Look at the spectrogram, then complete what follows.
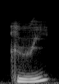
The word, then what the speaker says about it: cuit: Okay, so you can notice that even if I put this final T, so as usual, I don't pronounce it. Okay, conduit, construit, cuit, détruit, instruit.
